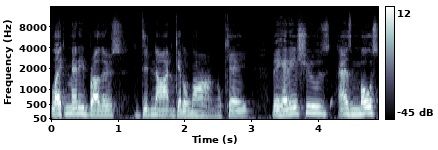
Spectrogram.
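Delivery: ordinary delivery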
